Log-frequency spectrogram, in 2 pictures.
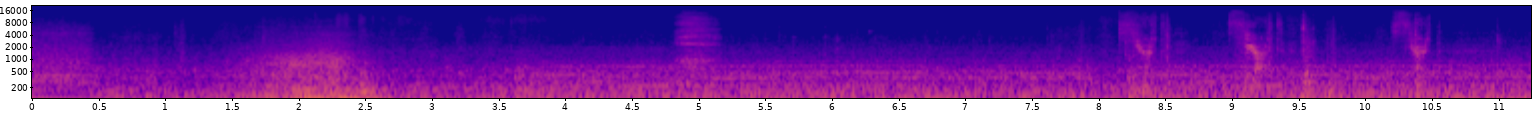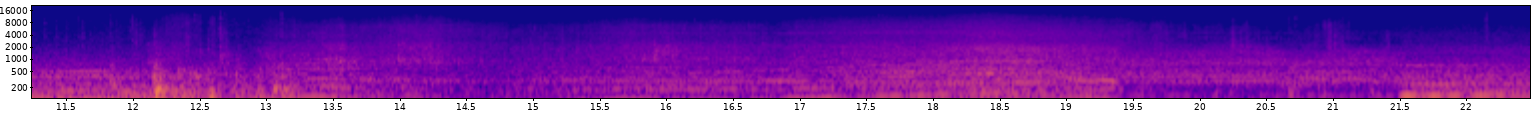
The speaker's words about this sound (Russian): Проезжают машины.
